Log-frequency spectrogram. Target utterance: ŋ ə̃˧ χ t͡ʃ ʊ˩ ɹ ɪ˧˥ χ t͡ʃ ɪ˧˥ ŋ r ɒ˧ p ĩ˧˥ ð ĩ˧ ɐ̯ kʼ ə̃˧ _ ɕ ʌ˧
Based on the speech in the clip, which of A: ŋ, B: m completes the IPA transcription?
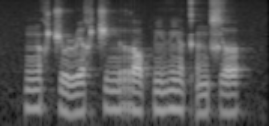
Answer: A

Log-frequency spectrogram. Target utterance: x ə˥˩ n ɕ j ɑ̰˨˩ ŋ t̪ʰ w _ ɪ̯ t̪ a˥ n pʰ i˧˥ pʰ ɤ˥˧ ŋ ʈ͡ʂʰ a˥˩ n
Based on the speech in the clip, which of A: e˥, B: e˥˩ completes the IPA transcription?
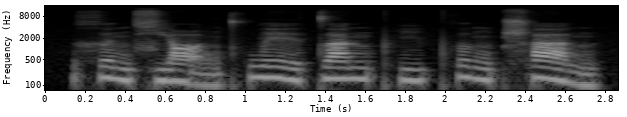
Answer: B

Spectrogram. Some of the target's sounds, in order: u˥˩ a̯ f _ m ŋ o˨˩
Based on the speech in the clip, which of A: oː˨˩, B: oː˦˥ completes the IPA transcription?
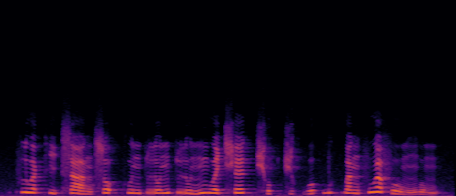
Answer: A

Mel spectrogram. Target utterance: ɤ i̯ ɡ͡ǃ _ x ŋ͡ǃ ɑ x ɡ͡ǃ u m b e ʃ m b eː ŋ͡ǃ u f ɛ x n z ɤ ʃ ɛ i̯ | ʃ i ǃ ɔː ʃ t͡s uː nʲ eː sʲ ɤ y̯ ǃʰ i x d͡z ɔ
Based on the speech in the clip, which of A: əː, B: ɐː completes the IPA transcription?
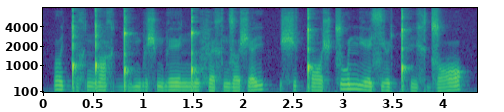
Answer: A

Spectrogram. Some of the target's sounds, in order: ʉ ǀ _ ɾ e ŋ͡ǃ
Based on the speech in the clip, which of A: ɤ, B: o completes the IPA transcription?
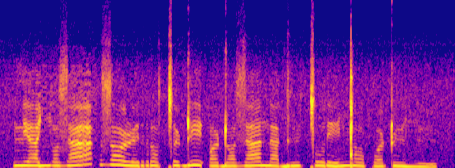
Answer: B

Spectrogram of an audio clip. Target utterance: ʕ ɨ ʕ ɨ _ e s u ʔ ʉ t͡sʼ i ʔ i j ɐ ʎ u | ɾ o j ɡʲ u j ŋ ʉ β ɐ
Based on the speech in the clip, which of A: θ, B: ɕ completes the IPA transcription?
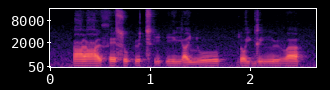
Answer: A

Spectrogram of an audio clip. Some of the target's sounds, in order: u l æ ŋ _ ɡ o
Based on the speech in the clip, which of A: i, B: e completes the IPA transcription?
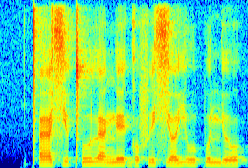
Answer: B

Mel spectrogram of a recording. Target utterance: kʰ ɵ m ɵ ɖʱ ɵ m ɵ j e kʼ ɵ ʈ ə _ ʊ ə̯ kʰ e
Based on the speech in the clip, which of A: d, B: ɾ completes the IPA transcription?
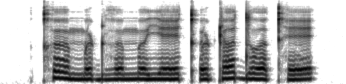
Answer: A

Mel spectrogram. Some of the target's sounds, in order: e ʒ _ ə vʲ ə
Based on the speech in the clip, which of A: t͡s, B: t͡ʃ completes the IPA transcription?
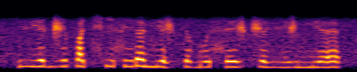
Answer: B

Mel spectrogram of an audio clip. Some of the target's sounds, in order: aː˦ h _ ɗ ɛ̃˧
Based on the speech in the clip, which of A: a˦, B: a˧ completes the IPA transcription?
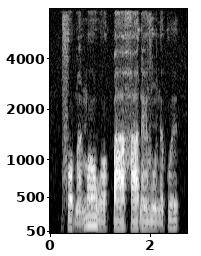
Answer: A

